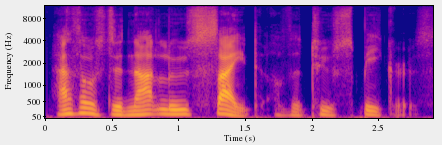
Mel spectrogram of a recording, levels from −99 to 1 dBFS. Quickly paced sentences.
No: average, 185 wpm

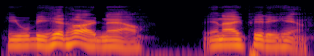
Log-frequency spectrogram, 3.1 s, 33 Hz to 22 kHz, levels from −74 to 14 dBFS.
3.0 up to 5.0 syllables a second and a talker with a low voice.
Yes: 4.5 syllables/s; low, 110 Hz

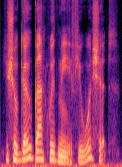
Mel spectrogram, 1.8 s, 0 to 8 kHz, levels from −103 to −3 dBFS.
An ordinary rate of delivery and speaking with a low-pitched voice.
No: fast, 325 wpm; low, 130 Hz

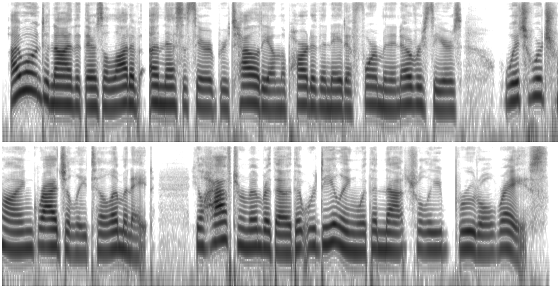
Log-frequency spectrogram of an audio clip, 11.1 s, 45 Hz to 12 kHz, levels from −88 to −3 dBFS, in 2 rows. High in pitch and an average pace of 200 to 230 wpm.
Yes: high, 200 Hz; fast, 205 wpm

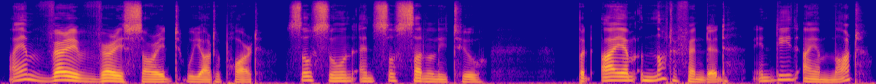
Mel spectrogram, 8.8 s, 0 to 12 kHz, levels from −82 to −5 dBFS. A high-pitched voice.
No: low, 125 Hz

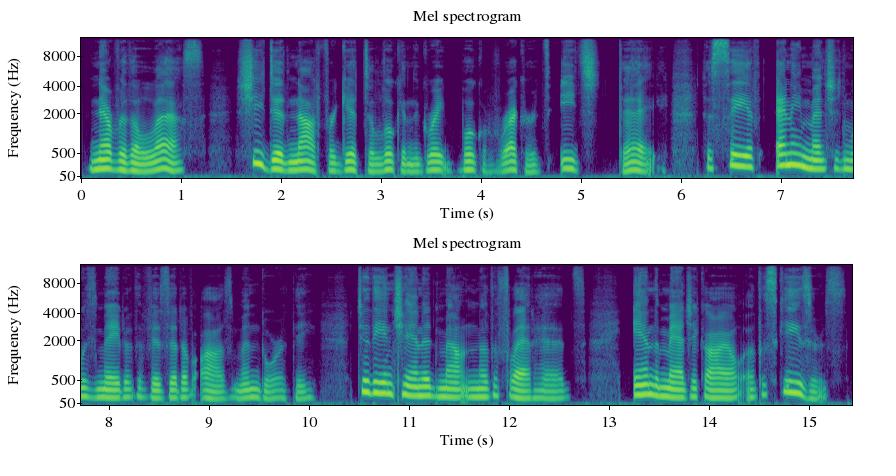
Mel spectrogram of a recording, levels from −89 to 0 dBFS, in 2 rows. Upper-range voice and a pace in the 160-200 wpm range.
No: medium, 160 Hz; average, 165 wpm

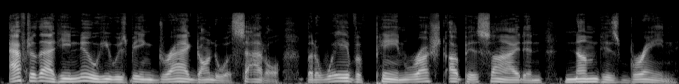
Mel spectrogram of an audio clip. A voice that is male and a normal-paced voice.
No: male; fast, 210 wpm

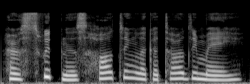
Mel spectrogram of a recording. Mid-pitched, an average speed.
No: high, 245 Hz; average, 170 wpm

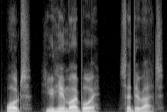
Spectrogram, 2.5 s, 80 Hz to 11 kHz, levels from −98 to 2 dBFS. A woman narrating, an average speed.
No: male; average, 190 wpm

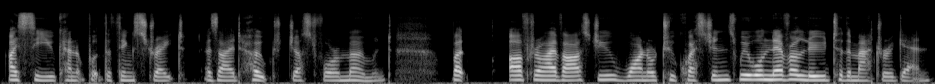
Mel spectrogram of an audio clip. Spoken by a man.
No: female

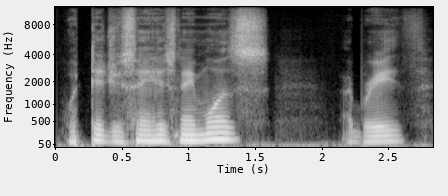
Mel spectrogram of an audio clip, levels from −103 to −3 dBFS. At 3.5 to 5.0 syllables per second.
Yes: 4.6 syllables/s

